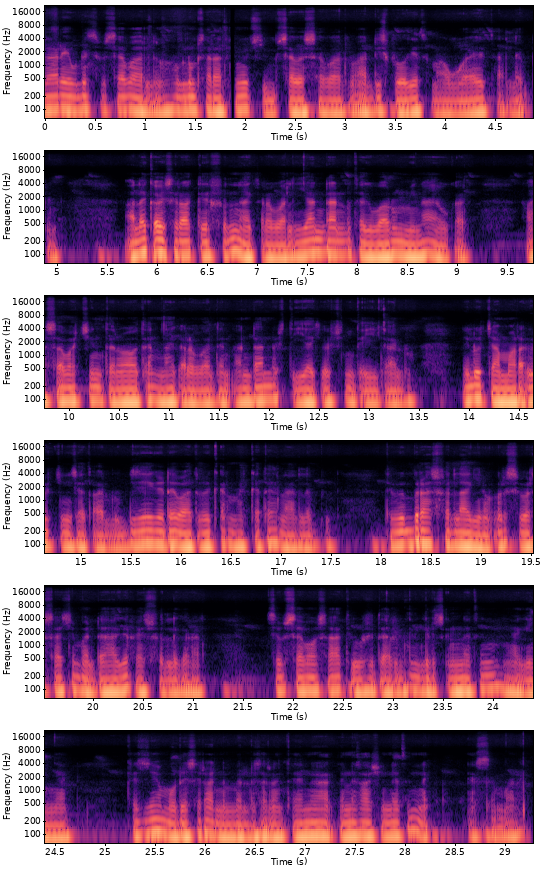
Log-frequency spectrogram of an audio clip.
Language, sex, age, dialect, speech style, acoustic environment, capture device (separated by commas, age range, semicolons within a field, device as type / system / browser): Amharic, male, 18-24, Ethiopia - Addis Ababa, happy, people talking, mobile / Linux / Chrome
